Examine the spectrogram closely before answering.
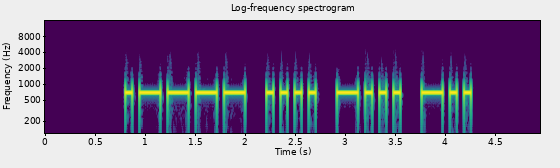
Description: Morse code, heard as a keyed tone, about 17 wpm, 700 Hz. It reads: 1HBD
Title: Four Challenging Letter-Number Combinations 17wpm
